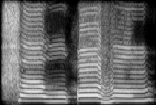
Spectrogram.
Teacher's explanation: قاف کو بھی موٹا کریں گے، اور ہا کی آواز سینے سے آنی چاہیے۔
